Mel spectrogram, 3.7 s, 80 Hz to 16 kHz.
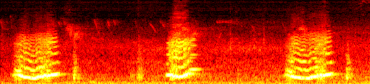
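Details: VW Gol G5 door swinging: three loud drawn-out groaning creaks about half a second each; dry hinges squeaking, other door similar but less.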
